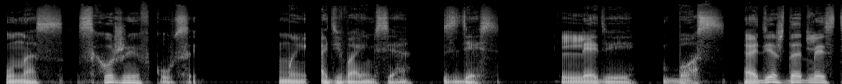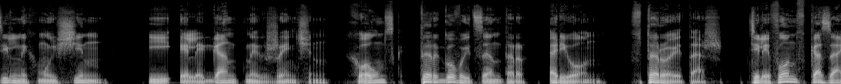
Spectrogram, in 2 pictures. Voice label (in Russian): muzhskie golosa, diktory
